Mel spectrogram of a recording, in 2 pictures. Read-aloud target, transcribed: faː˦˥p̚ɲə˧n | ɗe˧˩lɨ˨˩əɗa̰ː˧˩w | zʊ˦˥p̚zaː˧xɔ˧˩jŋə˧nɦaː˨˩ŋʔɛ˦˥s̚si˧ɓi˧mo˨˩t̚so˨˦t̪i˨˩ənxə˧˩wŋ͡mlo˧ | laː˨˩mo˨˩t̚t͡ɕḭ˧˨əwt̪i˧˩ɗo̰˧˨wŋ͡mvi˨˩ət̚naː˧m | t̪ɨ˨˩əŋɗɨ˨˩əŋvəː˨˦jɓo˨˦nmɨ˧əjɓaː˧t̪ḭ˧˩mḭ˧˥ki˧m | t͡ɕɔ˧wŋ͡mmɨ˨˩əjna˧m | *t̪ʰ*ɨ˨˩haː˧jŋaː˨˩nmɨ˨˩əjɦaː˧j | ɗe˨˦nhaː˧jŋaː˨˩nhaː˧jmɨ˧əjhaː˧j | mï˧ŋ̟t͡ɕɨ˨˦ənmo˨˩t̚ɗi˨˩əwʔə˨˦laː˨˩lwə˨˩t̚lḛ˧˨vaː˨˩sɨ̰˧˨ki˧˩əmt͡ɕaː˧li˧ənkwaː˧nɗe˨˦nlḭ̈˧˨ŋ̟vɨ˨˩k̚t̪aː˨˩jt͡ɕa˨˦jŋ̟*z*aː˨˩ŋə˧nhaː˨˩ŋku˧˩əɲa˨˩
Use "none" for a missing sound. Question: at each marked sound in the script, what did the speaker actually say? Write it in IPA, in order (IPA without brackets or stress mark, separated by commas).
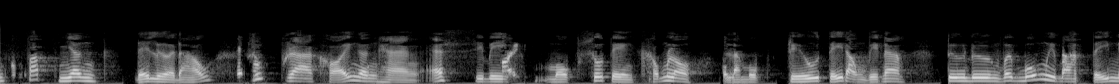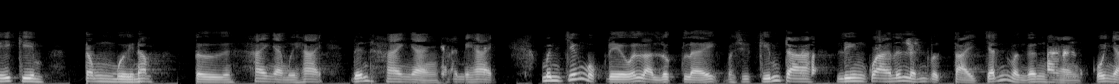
t̪, v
